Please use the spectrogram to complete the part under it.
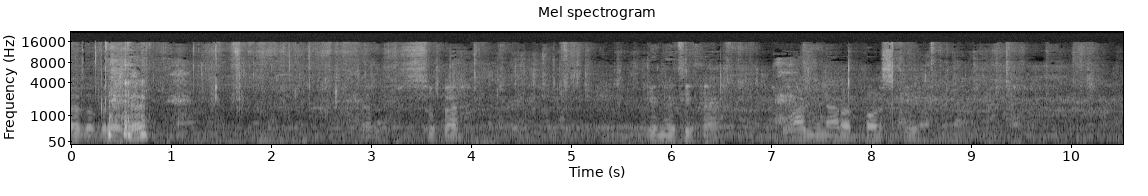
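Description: Paper money rustles in a man's hands.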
